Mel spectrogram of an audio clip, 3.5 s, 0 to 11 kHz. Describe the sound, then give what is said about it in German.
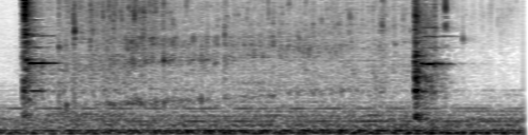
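Water pours steadily into a container for a few seconds as a 0.2-litre afternoon water ration is dispensed on board, bracketed by a sharp click at the start and another near the end, moderately loud with a low mechanical hum underneath. “Cora. Wasser. Wasserration Nachmittag, Commander Brandes, 0,2 Liter.”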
